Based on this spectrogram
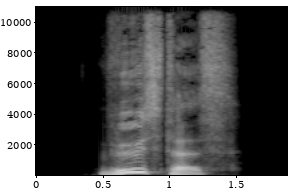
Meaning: strong/mixed nominative/accusative neuter singular of wüst
- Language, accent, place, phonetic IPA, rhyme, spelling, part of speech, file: German, Germany, Berlin, [ˈvyːstəs], -yːstəs, wüstes, adjective, De-wüstes.ogg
